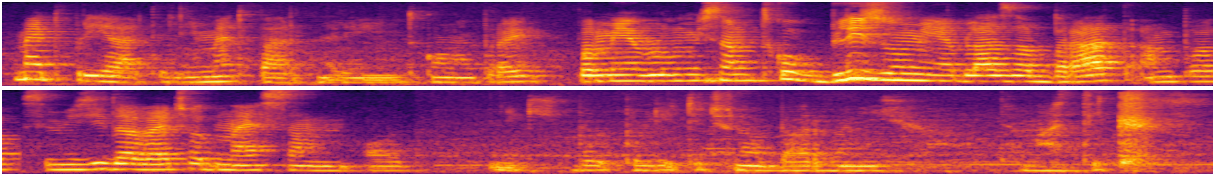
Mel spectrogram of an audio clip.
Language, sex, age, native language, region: Slovenian, female, 18-29, Slovenian, Central Slovenia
